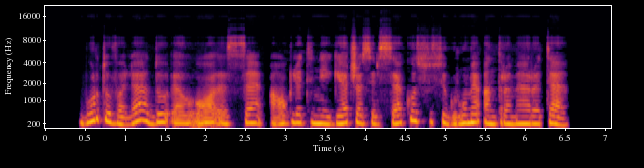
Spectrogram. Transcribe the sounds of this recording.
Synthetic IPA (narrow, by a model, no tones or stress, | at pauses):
bʊɾt̪uːʋɐlʲɛd̪ʊʔɛlˠoɛsʲɛɑˑʊklʲɛt̪ʲɪnʲɛɪɡʲæt͡ʃɐsɪɾsʲɛkʊsʊsʲɪɡɾuːmʲeːʔɐnt̪ɾɐmʲɛɾɐt̪ʲɛ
